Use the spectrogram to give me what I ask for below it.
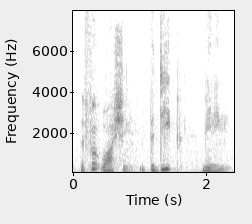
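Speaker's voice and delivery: hushed whisper of the key point; a reverent whispered aside. Real, not acted. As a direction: lean in and whisper it. Sermon drops to hushed aside.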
